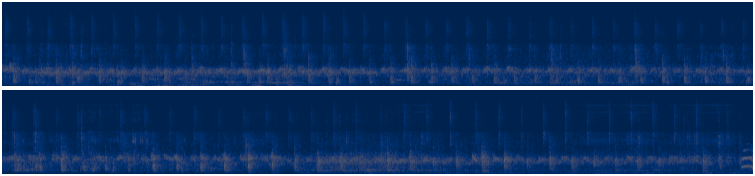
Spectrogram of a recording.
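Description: Jump rope skipping on a concrete floor: the rope slapping the ground and the feet landing in a fast, even rhythm, stopping right at the end.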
